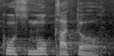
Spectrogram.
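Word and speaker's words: kosmokrator: a les exou les cosmocrat comme ça se prononce k k o s m o k R a T o R cosmocrator et nous avons la 4è catégorie qui sont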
